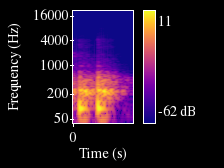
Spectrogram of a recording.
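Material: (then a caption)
Drywall. Knuckle knocks on drywall at the spot where a stair rail bracket mounts, over a wooden stud. Two dull, low thuds land close together and die away quickly with no hollow ring. The solid sound shows the stud is behind that spot.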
